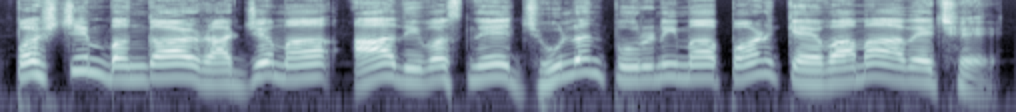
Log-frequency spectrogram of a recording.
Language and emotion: Gujarati, neutral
